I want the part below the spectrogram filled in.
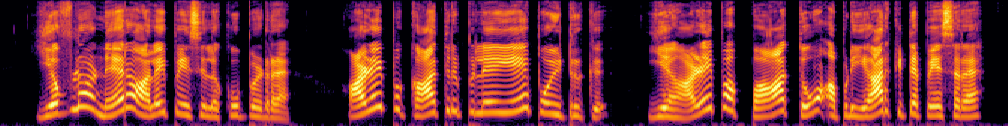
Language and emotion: Tamil, angry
